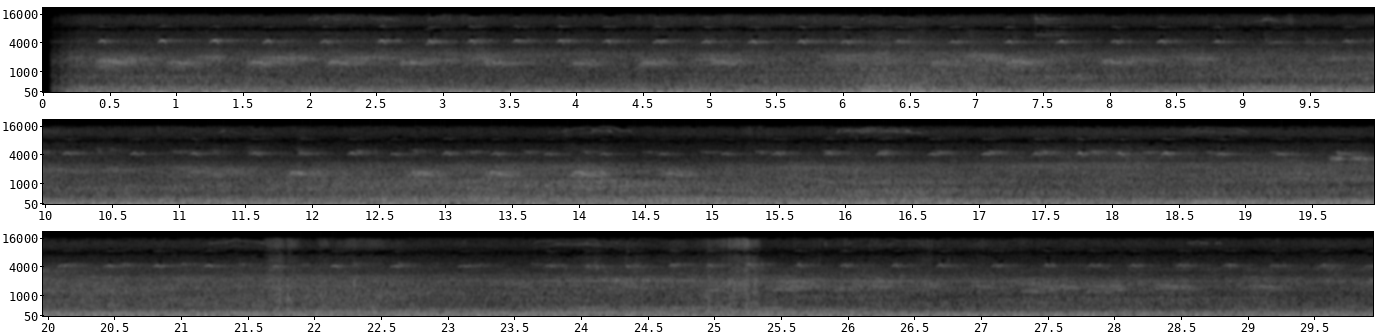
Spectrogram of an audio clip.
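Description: Small birds chirping. One repeats a short high note about three times a second throughout, while another gives runs of lower chirps in the first half and again near the end, over a steady low background rumble.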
